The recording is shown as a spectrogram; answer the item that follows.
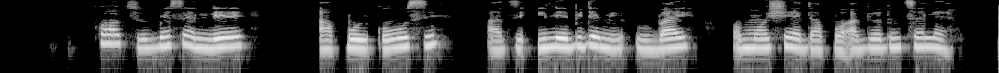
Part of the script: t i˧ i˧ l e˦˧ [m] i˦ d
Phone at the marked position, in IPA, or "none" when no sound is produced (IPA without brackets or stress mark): b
